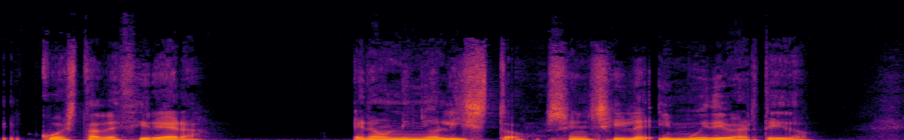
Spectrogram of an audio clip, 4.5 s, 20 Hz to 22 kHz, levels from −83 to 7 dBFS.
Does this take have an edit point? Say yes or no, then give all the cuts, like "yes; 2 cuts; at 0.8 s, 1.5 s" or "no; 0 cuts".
no; 0 cuts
